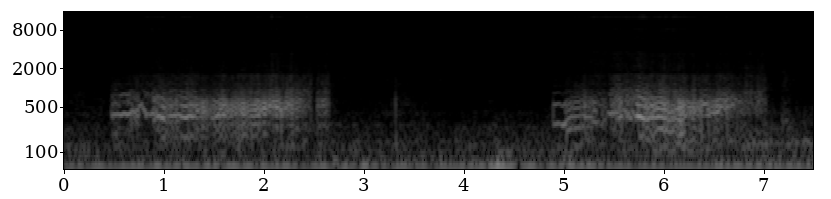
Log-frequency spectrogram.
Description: Cookie snores, well, loudly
